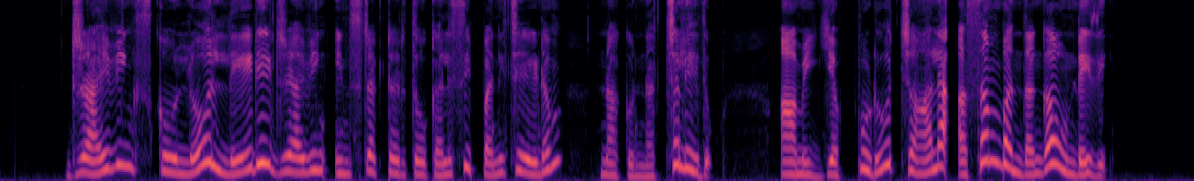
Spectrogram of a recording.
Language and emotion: Telugu, disgusted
